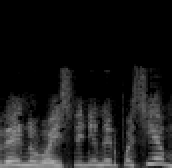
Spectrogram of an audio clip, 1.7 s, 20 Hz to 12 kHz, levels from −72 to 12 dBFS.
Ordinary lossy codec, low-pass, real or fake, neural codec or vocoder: MP3, 32 kbps; 7.2 kHz; fake; codec, 16 kHz, about 1 kbps, DyCAST, with the encoder's durations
